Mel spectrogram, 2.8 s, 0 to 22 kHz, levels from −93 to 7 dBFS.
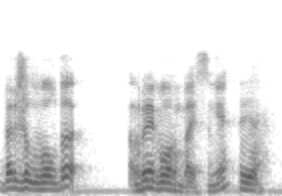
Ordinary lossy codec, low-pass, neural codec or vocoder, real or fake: Opus, 16 kbps; 7.2 kHz; codec, 44.1 kHz, 3.4 kbps, Pupu-Codec; fake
